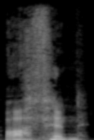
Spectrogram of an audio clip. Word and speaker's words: often: to read often or often of course so why do I pronounce the T in often well I do love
